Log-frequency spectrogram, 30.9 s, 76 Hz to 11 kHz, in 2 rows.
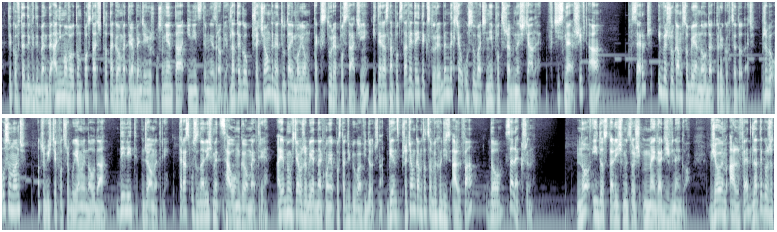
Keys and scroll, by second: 0.6 ctrl+z, 11.7 shift+a, 16.1 d, 16.4 l, 16.4 e, 17.5 Return.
